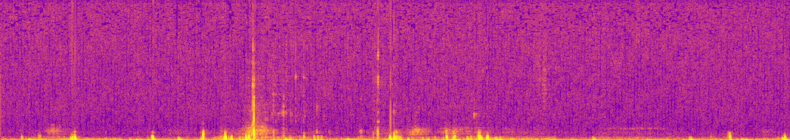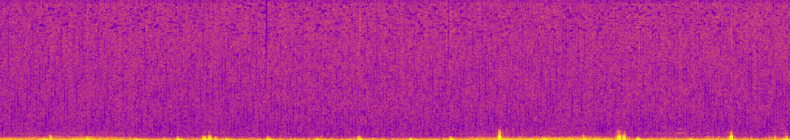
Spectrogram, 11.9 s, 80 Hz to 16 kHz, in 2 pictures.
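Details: 35-year-old man standing, heartbeat recorded over the bicuspid (mitral) valve area; normal heart sounds.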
